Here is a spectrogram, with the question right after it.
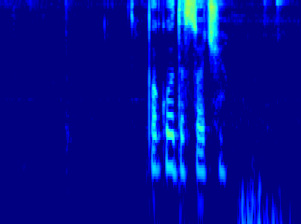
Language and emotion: Russian, neutral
